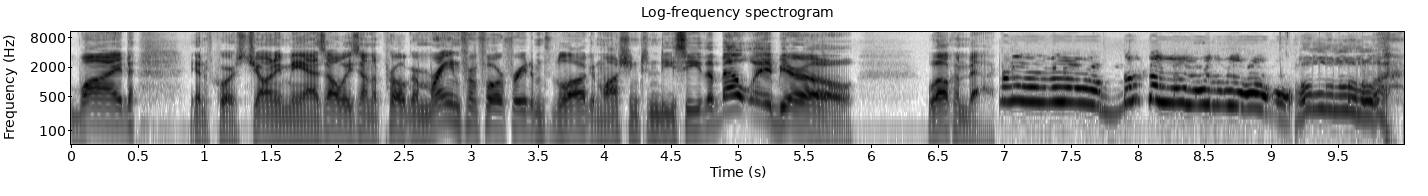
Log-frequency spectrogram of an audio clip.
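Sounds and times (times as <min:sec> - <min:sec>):
speech: 0:00.0 - 0:09.9
person imitating turkey gobble: 0:07.0 - 0:09.9.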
